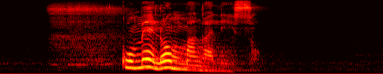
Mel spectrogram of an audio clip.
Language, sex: Xhosa, female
